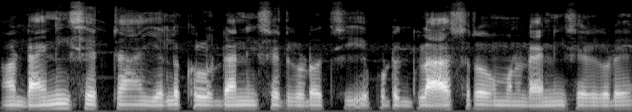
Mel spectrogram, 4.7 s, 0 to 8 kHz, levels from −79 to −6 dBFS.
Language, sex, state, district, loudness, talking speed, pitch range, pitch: Odia, male, Odisha, Malkangiri, -21 LUFS, 175 wpm, 100-105 Hz, 100 Hz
